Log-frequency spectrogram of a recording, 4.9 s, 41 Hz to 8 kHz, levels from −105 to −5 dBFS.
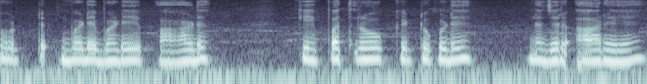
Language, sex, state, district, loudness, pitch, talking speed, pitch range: Hindi, male, Uttar Pradesh, Muzaffarnagar, -19 LUFS, 185 Hz, 110 wpm, 175-195 Hz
